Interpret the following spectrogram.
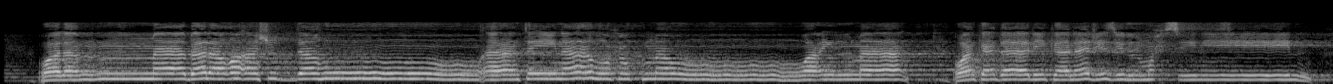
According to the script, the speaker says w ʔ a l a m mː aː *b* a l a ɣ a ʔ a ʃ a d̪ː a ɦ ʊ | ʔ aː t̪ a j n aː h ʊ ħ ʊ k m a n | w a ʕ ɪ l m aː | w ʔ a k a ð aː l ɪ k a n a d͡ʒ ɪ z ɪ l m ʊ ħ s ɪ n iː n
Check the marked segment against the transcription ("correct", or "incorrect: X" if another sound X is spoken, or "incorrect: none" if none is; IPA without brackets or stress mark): correct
